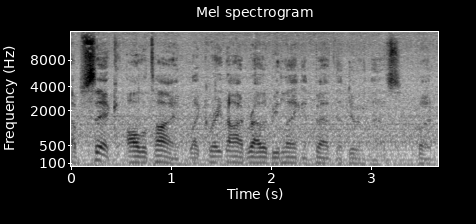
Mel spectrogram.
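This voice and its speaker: A man's voice: fairly low pitch, fairly even intonation, a little fast. A man with a badly plugged nose, sick with allergies, giving casual, folksy, rambling commentary as a gaming channel host. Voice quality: congested, stuffed-up nose. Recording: noticeable noise behind the voice.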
